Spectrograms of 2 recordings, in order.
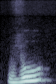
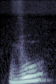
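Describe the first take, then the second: No difference in how they are said.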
